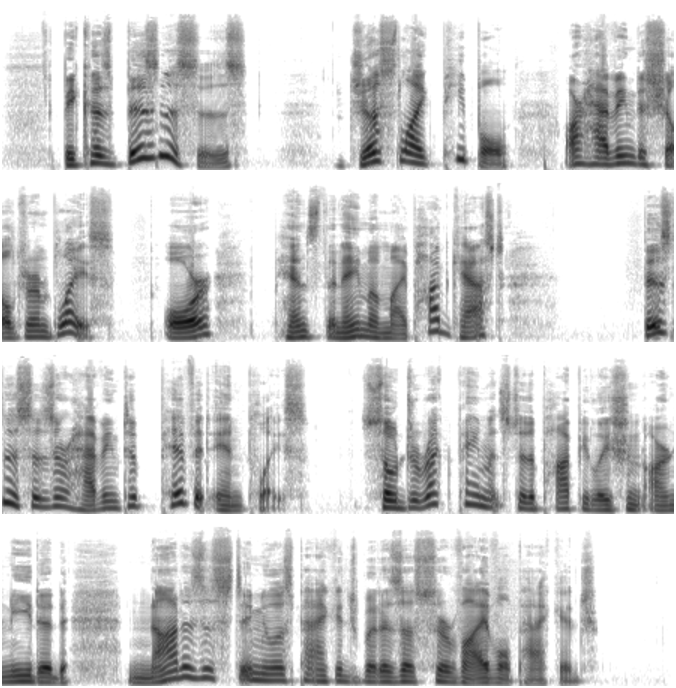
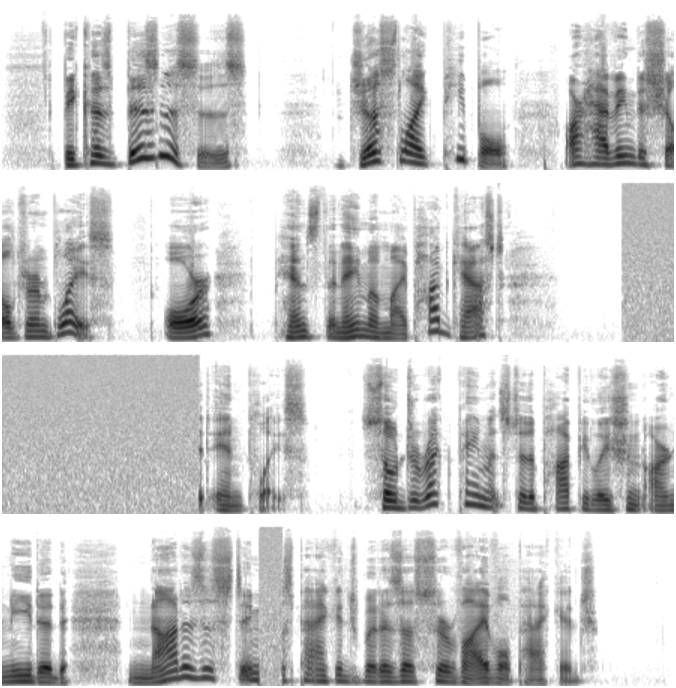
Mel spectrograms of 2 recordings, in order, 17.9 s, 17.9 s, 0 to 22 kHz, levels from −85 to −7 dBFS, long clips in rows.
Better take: first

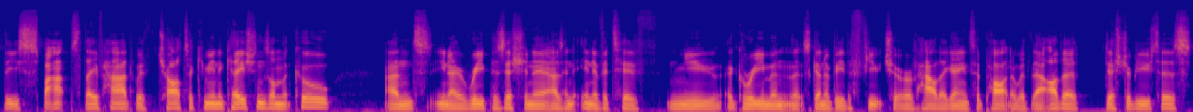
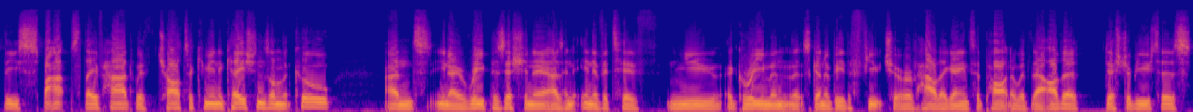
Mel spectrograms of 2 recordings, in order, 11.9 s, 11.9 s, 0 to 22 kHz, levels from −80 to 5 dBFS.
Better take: first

